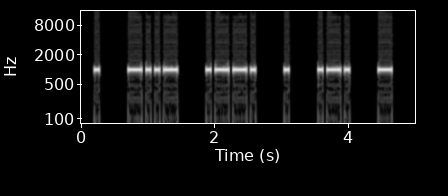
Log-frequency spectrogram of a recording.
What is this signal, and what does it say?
Morse code, heard as a keyed tone, about 18 wpm, spaced as for 12 wpm, 1000 Hz. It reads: EXPERT
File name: qotdfiles / 12wpm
